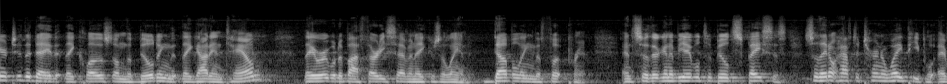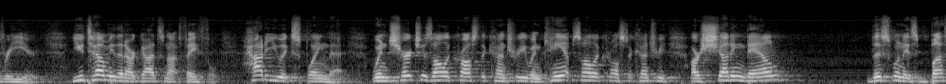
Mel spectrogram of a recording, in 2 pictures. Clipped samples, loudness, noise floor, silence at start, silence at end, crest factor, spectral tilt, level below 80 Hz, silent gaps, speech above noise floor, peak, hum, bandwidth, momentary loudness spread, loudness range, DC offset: under 0.1%; -19 LUFS; -49 dBFS; 0 s; 0 s; 16 dB; -5.5 dB/octave; -46 dBFS; none; 30 dB; -2 dBFS; none; 10.5 kHz; 9 LU; 2 LU; under 0.1%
